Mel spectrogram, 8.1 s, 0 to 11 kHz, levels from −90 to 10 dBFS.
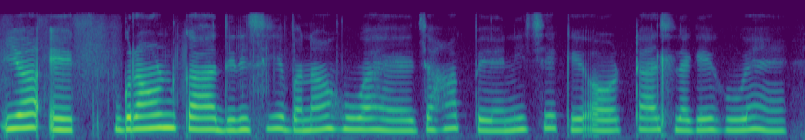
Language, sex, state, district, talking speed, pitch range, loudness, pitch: Hindi, male, Jharkhand, Garhwa, 125 wpm, 250-280 Hz, -17 LUFS, 260 Hz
